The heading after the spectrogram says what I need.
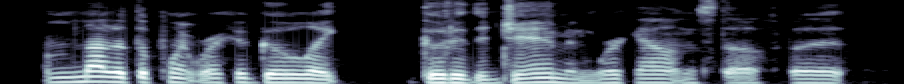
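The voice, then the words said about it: Slightly raspy voice. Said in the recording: “It probably sounds a little raspy, but sometimes I'm just a little raspy anyways, but this is definitely due to the Rona”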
